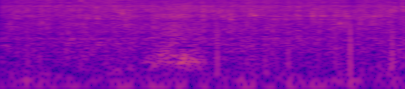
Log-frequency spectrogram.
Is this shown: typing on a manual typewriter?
no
